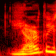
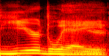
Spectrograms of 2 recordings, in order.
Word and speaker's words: Yeardley: That was Yeardley. No, it's Yard. I've heard people pronounce it at her as Yardley, and she's never corrected it, so I would assume She's fine with it.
